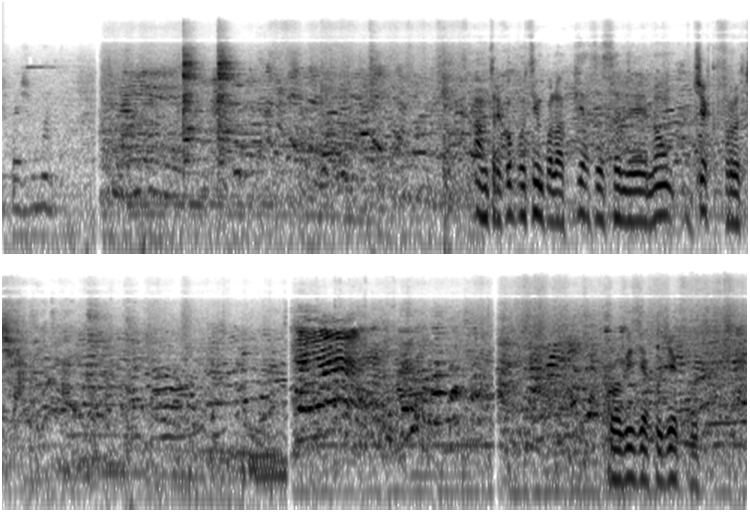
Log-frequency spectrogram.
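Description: Voices of a busy crowd chatter all around.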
